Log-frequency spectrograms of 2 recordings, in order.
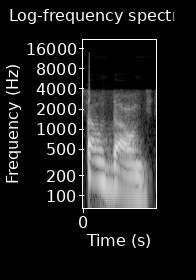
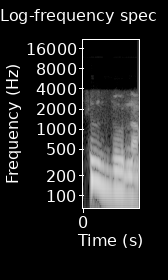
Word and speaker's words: Southdown: Les Southdown, Souzdoun en français ils disent. Les Français disent Souzdoun, mais ça s'écrit Southdown.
